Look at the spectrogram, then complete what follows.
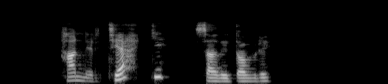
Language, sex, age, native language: Icelandic, female, 40-49, Icelandic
